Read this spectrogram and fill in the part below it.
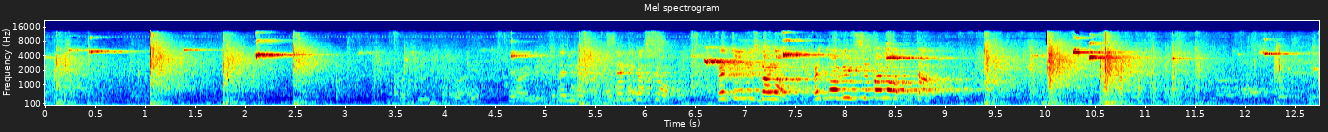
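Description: A basketball bounces on the floor with hollow thuds.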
